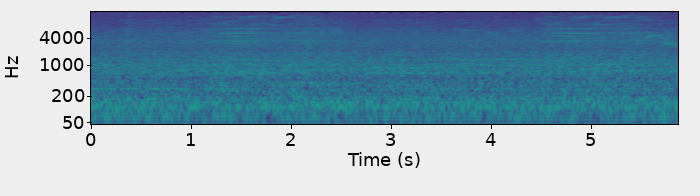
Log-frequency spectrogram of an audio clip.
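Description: A video game plays a short, bright musical jingle through a television speaker.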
